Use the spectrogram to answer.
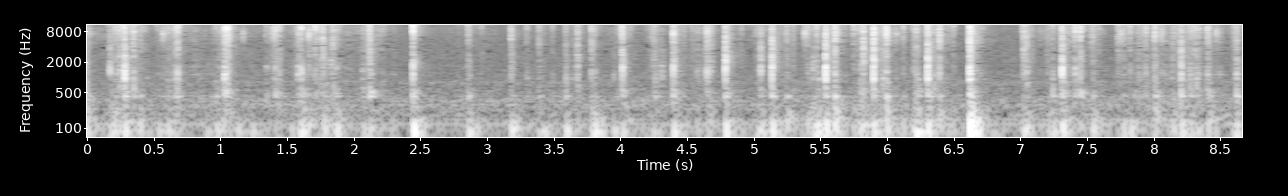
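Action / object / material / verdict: tap / plastic computer keyboard / plastic / none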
